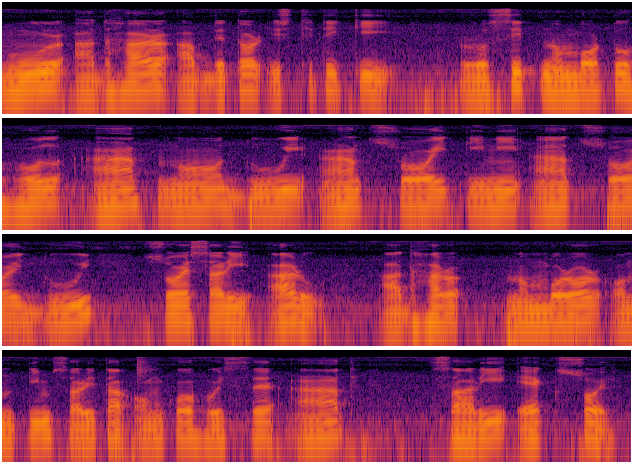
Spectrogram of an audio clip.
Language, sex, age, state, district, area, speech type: Assamese, male, 18-30, Assam, Jorhat, urban, read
